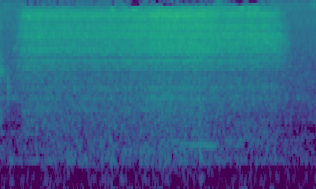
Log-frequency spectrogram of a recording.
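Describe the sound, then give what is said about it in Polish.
A long, slow, deep inhale drawn in steadily for several seconds while focusing on the breath, a soft airy hiss with no talking. “Natomiast gdy skupiasz się też na oddechu, bardzo wolno bierzesz wdech.”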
